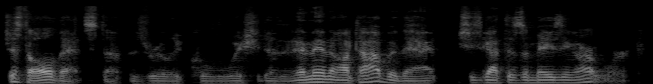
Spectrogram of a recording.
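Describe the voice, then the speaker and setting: A man with a fairly low voice co-hosts a podcast and talks in a loose, meandering way. He often lets his sentences trail off with "so". The sound is close and dry, with no room echo. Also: fast talker, breathy edge. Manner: rambling, trails off with "so". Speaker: podcast co-host and author. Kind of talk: casual chat.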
